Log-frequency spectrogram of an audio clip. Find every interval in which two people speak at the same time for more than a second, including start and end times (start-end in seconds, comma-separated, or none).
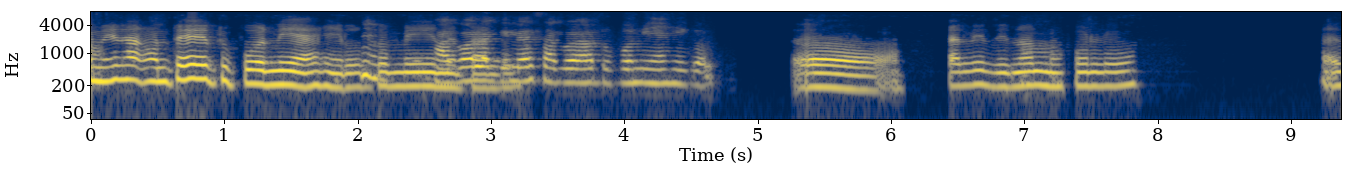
none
